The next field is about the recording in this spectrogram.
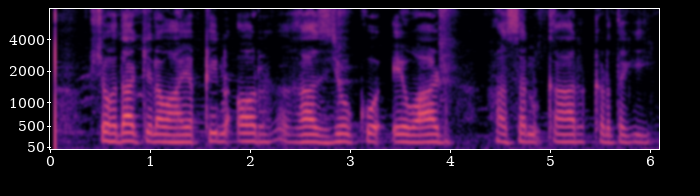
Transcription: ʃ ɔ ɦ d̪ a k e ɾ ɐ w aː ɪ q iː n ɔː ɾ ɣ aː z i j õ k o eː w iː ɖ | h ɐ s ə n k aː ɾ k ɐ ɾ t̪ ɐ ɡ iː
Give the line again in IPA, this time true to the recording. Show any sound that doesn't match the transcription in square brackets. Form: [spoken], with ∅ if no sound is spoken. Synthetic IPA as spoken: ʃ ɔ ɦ d̪ a k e [l] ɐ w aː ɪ q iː n ɔː ɾ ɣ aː z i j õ k o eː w [aː] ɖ | h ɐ s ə n k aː ɾ k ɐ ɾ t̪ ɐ ɡ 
